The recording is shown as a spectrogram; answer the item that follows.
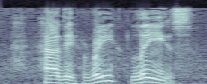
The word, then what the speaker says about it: release: Two syllable verbs on the last syllable. Release.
